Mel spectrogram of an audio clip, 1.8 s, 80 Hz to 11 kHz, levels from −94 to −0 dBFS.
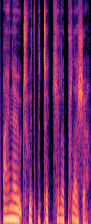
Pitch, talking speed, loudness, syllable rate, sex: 145 Hz, 165 wpm, -17 LUFS, 5.9 syllables/s, male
